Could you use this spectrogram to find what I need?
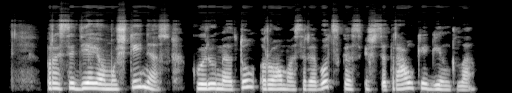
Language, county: Lithuanian, Klaipėda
